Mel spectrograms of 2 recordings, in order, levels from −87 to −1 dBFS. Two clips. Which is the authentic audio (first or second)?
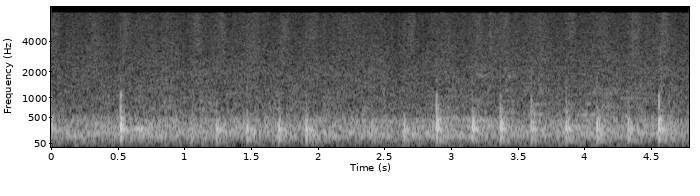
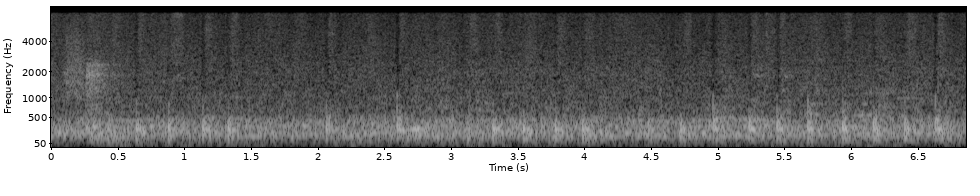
first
